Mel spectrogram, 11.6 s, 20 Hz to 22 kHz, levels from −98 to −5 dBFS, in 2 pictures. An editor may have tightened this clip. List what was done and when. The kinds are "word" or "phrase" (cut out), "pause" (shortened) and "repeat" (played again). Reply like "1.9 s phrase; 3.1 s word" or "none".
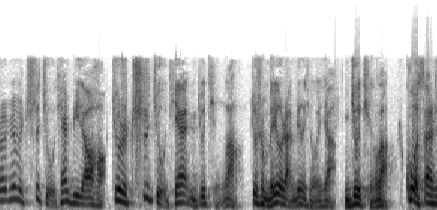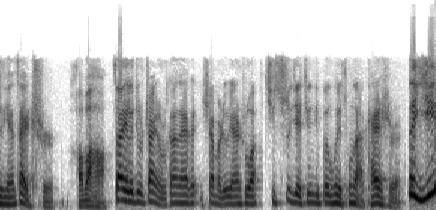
3.2 s pause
